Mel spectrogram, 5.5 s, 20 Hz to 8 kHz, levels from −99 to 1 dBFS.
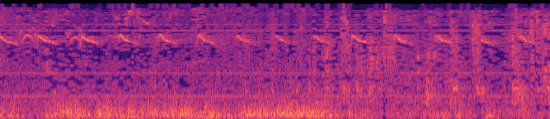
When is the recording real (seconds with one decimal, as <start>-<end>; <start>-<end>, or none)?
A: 0.0-3.9; 4.8-5.5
